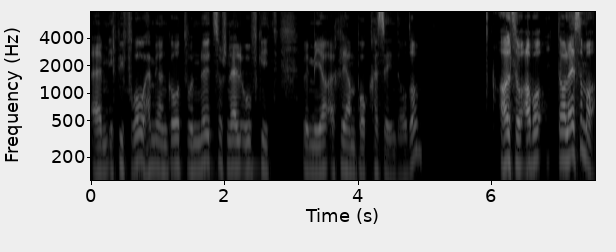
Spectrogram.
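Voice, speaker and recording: With a Swiss accent and long, frequent pauses, the speaker holds a moderate pace and ordinary pitch variation in a dry, close sound with no echo. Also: man, fairly high pitch for a man. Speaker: pastor. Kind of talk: sermon. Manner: casual.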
